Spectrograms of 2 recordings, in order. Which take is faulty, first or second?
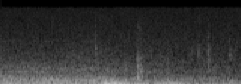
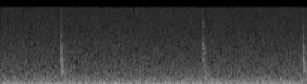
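second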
